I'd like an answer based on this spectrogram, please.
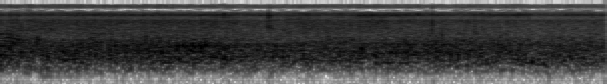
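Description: Flowing water rushing steadily.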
